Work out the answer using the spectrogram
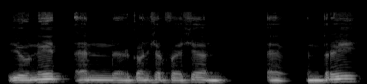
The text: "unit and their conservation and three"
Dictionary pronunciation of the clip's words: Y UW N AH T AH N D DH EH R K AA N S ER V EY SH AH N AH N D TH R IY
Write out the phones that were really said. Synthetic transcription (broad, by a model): Y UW N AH T AH N D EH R K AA N S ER F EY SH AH N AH N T R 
